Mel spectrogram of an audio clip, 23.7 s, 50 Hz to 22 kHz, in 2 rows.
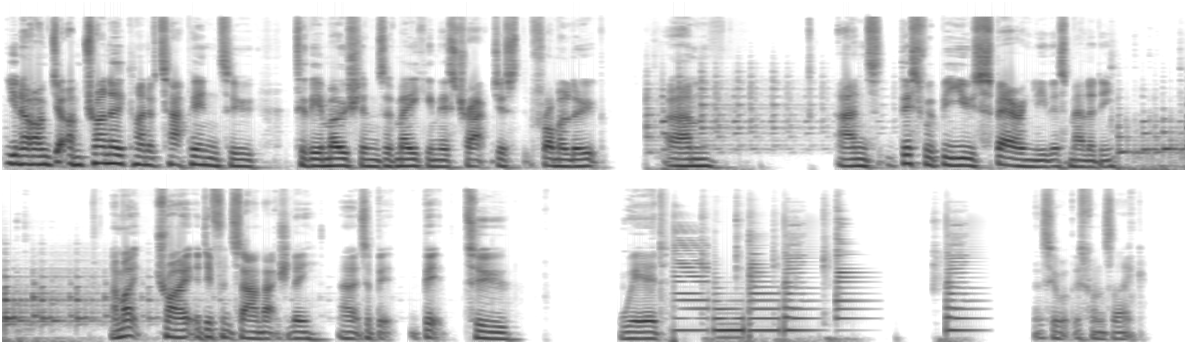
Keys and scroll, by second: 22.1 Down.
